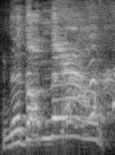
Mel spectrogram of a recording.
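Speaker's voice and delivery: slow, high, loud exclamation; excited. Real, not acted. Mocking the thumbnail remark.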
